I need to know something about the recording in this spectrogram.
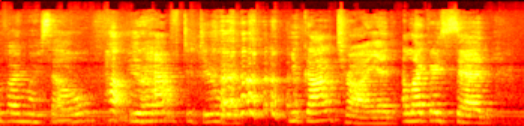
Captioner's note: laughs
